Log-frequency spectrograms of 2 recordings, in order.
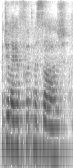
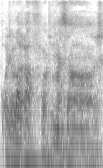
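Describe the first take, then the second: First: It is said in a high, soft voice. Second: It is said in a low, rough voice.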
